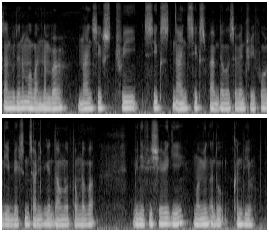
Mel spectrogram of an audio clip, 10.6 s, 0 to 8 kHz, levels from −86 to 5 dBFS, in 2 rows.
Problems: background sounds at intervals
